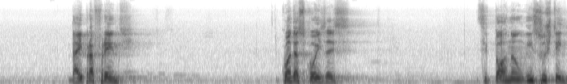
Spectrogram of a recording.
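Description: A middle-aged man speaks slowly and with feeling into a microphone, heard through loudspeakers with pauses between phrases.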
